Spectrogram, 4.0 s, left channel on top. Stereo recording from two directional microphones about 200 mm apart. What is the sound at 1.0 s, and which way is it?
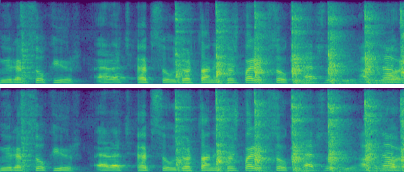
Speech, 50° right (ahead or behind).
